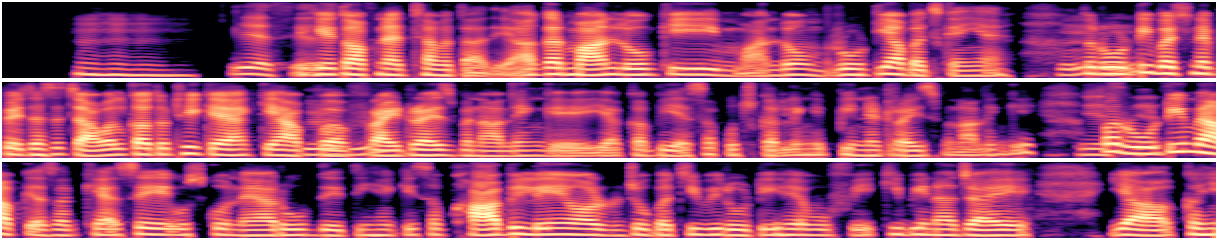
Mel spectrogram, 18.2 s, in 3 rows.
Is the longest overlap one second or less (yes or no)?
yes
